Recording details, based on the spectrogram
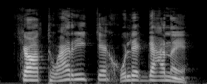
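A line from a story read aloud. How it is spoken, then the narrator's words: Angry woman shouting. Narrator (Russian): гневно закричала одна из них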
